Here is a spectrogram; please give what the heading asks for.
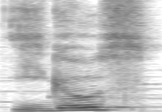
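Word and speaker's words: EGOWZ: So, this is the PC Creative Assembly Frame Test bench, and it's from a brand called Egos. EG O WZ is, I guess, how you'd pronounce it.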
